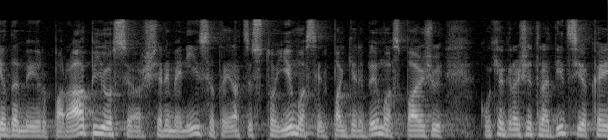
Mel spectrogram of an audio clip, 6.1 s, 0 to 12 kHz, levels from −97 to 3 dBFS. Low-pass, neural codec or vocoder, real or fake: 7.2 kHz; none; real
